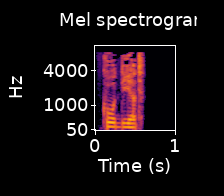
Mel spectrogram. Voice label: "codiert", German; adjectives

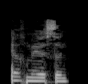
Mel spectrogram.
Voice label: "ermessen", German; adjectives

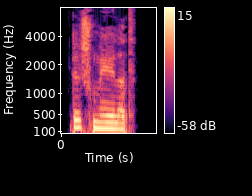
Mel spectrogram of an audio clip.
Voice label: "geschmälert", German; adjectives

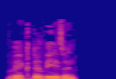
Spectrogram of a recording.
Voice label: "weggewesen", German; adjectives

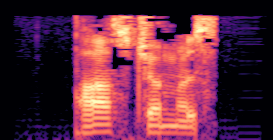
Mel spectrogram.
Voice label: "posthumous", english; adjectives

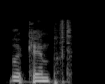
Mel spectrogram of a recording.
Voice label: "bekämpft", German; adjectives

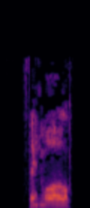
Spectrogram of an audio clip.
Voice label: "thin-walled", English; adjectives

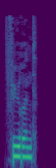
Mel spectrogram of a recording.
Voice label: "führend", German; adjectives

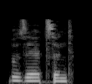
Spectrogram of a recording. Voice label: "besetzend", german; adjectives

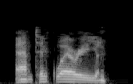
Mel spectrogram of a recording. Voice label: "antiquarian", English; adjectives

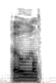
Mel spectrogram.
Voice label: "old", English; adjectives

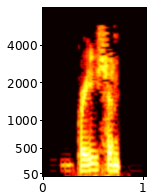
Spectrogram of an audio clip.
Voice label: "Grecian", english; adjectives

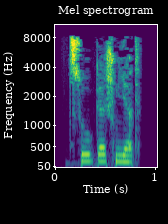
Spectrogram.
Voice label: "zugeschmiert", German; adjectives

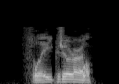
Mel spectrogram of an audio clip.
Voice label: "flexural", english; adjectives

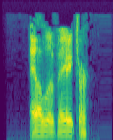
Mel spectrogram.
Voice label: "elevator", English; nouns

